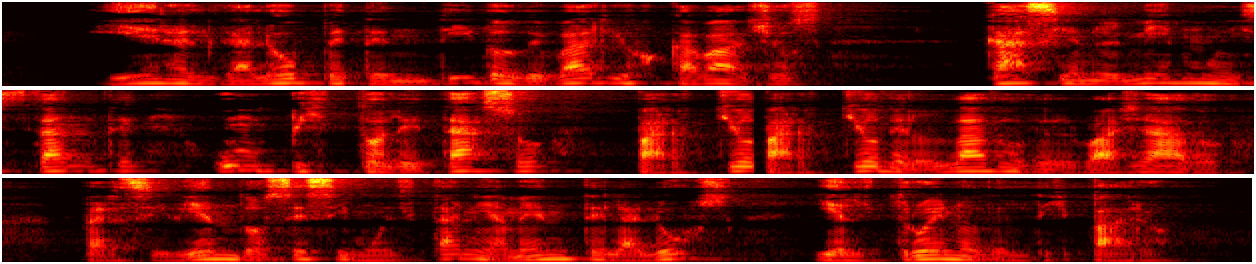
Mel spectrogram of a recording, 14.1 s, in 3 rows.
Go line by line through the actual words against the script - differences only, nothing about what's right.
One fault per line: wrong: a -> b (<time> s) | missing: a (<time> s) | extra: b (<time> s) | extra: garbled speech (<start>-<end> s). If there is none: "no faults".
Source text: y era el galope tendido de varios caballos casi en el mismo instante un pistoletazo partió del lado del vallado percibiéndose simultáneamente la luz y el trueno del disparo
extra: partió (7.5 s)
